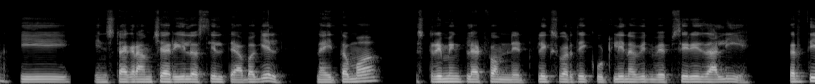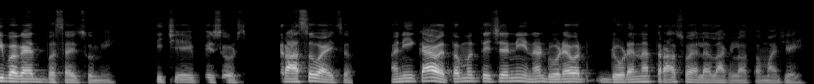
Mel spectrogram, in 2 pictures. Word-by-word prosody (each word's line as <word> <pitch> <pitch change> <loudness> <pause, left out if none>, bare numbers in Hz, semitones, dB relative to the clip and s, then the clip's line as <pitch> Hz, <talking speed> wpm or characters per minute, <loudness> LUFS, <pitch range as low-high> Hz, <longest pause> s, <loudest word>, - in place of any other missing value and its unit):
की 120 -3 -3 0.3
Instagramच्या 120 +3 +2
रील्स 120 0 +3
असतील 120 0 -1
त्या 110 -1 +1
बघेल, 120 +4 0 0.4
नाहीतर 110 +2 0
मग 145 +6 +1 0.4
स्ट्रीमिंग 130 +1 +2
प्लॅटफॉर्म 115 -1 0
Netflixवरती 120 +3 -2
कुठली 120 0 -2
नवीन 120 -1 -1
वेब 115 -1 -1
सीरीज 125 0 +2
आली 120 +1 0
आहे, 95 - -10 0.4
तर 130 0 +2
ती 160 - +6
बघत 130 -4 +5
बसायचो 105 -2 -4
मी. 95 0 -10 0.4
तिचे 110 -1 -6
एपिसोड्स. 105 -1 -8 0.4
तर 135 - +1
असं 130 +4 +5
व्हायचं. 105 -6 +1 0.4
आणि 140 +4 -2
काय 160 +1 +9
होतं 130 - -1
मग 150 - -2
त्याच्यानी 145 +2 0
आहे 145 - -1
ना 130 - -1
डोळ्यावर 125 +2 +3 0.3
डोळ्यांना 120 +3 0
त्रास 110 +1 -2
व्हायला 105 -3 -3
लागला 95 -1 -7
होता 95 0 -13
माझ्याही. 90 0 -11
120 Hz, 150 wpm, -23 LUFS, 110-130 Hz, 0.4 s, काय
